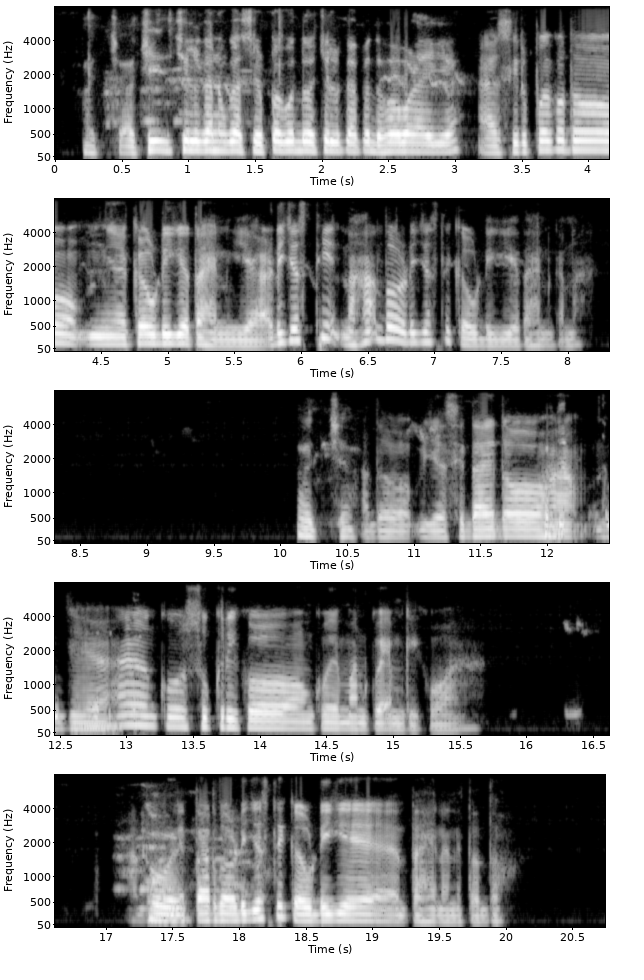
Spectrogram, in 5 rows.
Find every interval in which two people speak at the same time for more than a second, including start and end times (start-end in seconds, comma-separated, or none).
none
